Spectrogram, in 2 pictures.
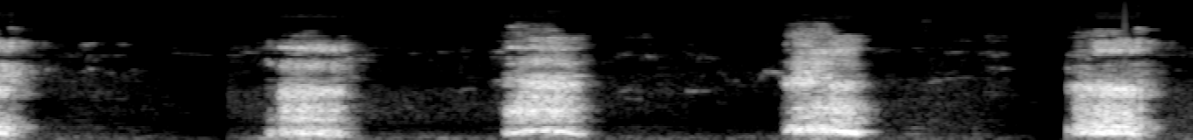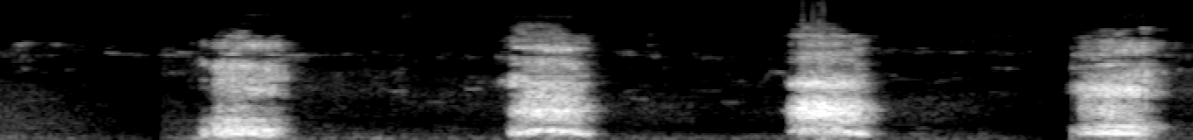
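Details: Kangaroo uttering short, rough, throaty grunts, eight of them spaced evenly about every one and a half seconds, each a brief coarse burst, with silence between.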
